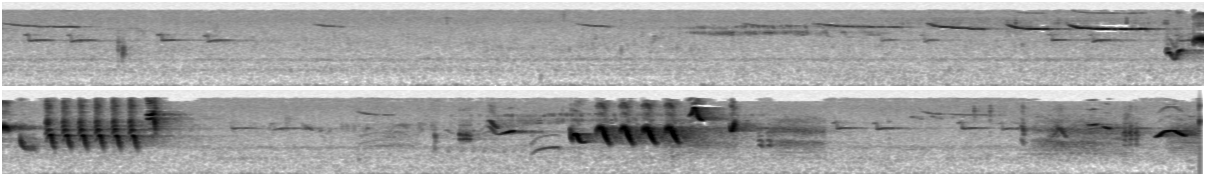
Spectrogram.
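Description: Wild birds calling: faint high chips at first, then a run of short falling whistles, and two loud, rapid trills about six and nine seconds in, with more calls near the end.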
